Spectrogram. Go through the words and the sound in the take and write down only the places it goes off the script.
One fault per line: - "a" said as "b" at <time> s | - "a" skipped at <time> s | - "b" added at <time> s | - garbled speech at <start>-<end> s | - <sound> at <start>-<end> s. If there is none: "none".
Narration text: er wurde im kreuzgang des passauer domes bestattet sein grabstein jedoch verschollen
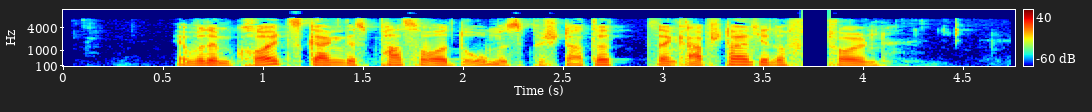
- dropout at 3.7-3.8 s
